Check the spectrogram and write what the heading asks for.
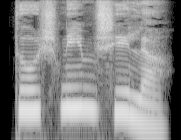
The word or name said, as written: ತೂಷ್ಣೀಂಶೀಲ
